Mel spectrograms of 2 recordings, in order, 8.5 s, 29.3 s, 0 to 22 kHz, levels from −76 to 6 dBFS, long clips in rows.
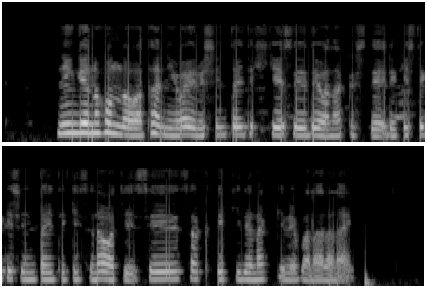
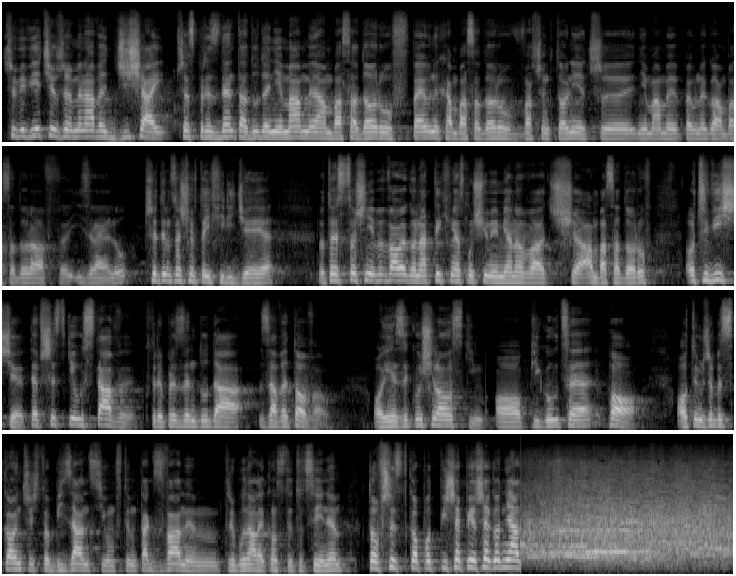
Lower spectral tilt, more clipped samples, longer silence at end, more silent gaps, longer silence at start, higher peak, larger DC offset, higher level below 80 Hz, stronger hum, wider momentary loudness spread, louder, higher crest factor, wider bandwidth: first, -6 dB/octave vs -4 dB/octave; neither; first, 0.55 s vs 0 s; neither; first, 0.55 s vs 0.05 s; about the same, -4 dBFS vs -2 dBFS; neither; first, -56 dBFS vs -68 dBFS; neither; first, 13 LU vs 8 LU; about the same, -23 LUFS vs -23 LUFS; about the same, 20 dB vs 22 dB; second, 11.5 kHz vs 18 kHz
